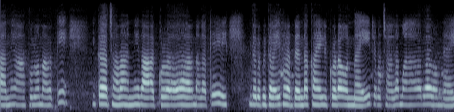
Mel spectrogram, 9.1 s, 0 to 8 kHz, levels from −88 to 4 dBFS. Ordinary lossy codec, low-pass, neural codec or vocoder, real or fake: none; 7.2 kHz; codec, 16 kHz, 0.5 kbps, X-Codec, HuBERT features, trained on general audio; fake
